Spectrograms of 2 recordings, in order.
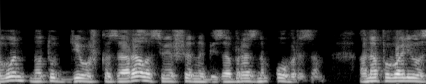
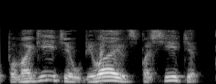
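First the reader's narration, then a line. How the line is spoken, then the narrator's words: Loud brazen yelling. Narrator (Russian): Орала она так самоуверенно и так громко и нахально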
